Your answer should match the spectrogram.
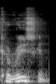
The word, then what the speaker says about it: Coruscant: It's pronounced Coruscant, right?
